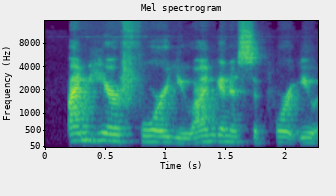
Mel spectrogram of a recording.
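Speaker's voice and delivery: mock, calm, reassuring voice. Retelling how the man in red offered support: imitating a calm voice. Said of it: "Very calm and like".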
